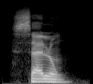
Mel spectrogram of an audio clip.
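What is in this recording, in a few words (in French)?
"salon", French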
